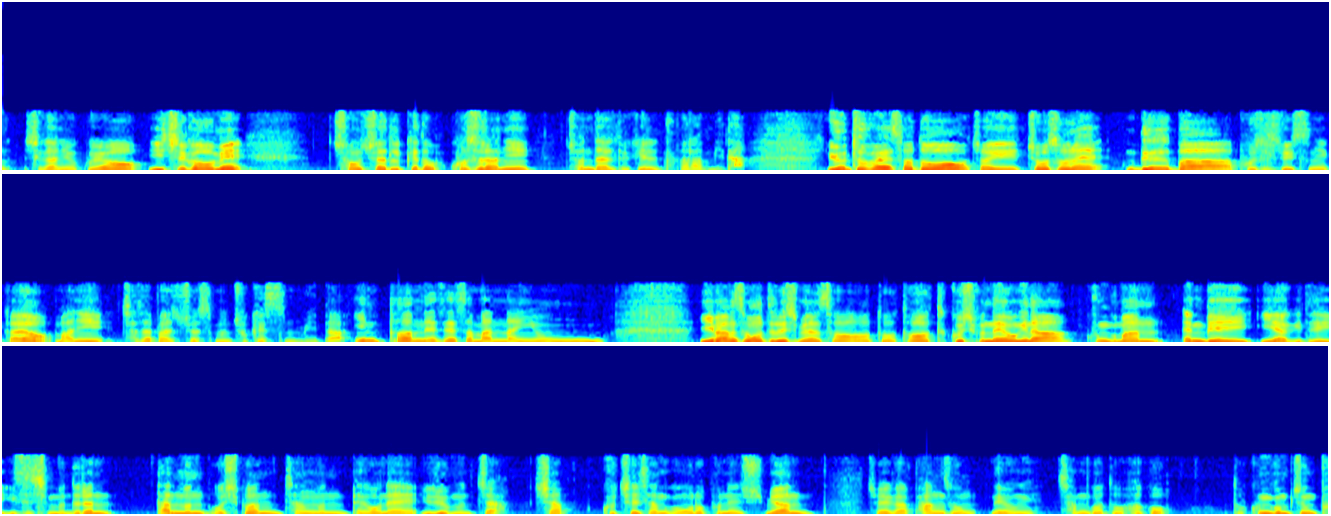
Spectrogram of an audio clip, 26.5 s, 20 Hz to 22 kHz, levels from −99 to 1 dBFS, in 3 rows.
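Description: Throughout the speech, the upper band sounds breathy and grainy, with plainly audible codec damage that likely comes from Bluetooth LC3 compression at a low rate of about 32 kbps. At 5.11 to 5.16 s, 11.46 to 11.48 s, 14.32 to 14.34 s and 18.82 to 18.84 s, brief noisy smears replace the sound. These are lost LE Audio frames, which the decoder covered by repeating the last spectrum with scrambled signs.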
